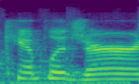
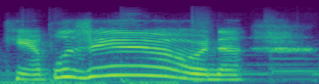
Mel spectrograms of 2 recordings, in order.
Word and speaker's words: Lejeune: about camp lejour and for also teaching me the correct way to spell it I mean pronounce it because when Laura and I met before we recorded this I was like let's talk about Camp leun so we're all like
